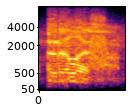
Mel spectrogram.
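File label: "radar", Russian; Allied Flight; DCS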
